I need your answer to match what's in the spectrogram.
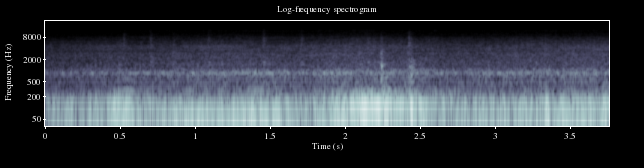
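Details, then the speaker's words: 2006 Dodge Magnum after replacing rear differential bushings with Prothane, following clunking: steady low idle with only a soft thump shifting drive to reverse, no clunk or rattle; rear driveline tight. "huh everything's tight okay i'm gonna set it back down on the ground and i'm gonna go actually take it for a test drive and see what it sounds like"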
